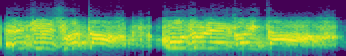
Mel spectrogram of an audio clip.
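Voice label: Korean damaged engine mood high; War Thunder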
